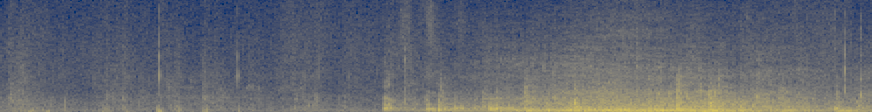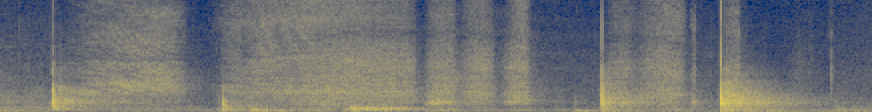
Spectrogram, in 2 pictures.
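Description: A sliding lecture-hall blackboard is pushed up along its rails, a loud rumble of about two and a half seconds starting two seconds in. Then comes chalk on the board: sharp taps and scratchy strokes as a diagram is drawn.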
